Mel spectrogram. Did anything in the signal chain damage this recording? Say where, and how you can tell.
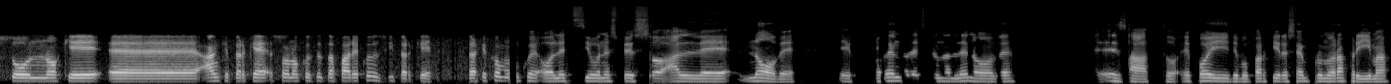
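Yes. From the start to 5.17 s the speech sounds dull and boxy, with nothing above 3.8 kHz and background noise only about 30 dB under the voice. At 5.17 s there is an 80 ms silence, after which the bandwidth opens up and the level shifts by roughly 5 dB. That points to the driver or device stage, most likely the input switching over from a poorer device, such as a headset's call profile, to a fuller one.

Two stretches sound choppy, with repeated packet loss giving a robotic quality. The first runs from 3.55 to 5.06 s, with about a dozen short holes, the longest 36 ms, and roughly a fifth of the span patched over. The second runs from 5.66 to 6.55 s, with a handful of holes up to 23 ms and about a tenth patched. This is network damage. Packets kept arriving late or not at all, and the receiver filled each hole by extending the last bit of sound.

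From 6.98 to 7.18 s the speech drags at about 85% speed without any change in pitch. This is a jitter buffer slow-down at the receiver. To rebuild a depleted reserve, it repeated single pitch periods or bits of pauses, adding about 37 ms to the passage.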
